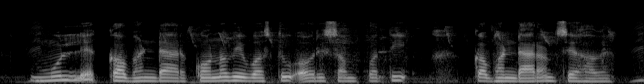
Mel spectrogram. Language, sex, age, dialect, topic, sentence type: Bhojpuri, male, 18-24, Northern, banking, statement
